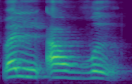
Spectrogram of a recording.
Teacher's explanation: നാവിൻ്റെ മുഴുവൻ ഭാഗങ്ങളും മുകളിലേക്ക് ഉയർത്തിയിട്ട് തഫ്ഹീം ചെയ്യുക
